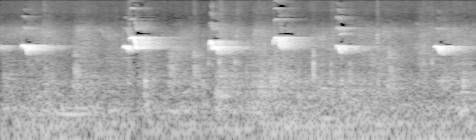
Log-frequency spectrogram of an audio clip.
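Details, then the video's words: Whistled calls of a Chopi blackbird warming up during moult: six or so sharp, clean notes spaced about a second apart, some slightly higher and fuller, against light ambient noise. "CHAMADOS DE PÁSSARO PRETOS AQUECENDO NA MUDA !"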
